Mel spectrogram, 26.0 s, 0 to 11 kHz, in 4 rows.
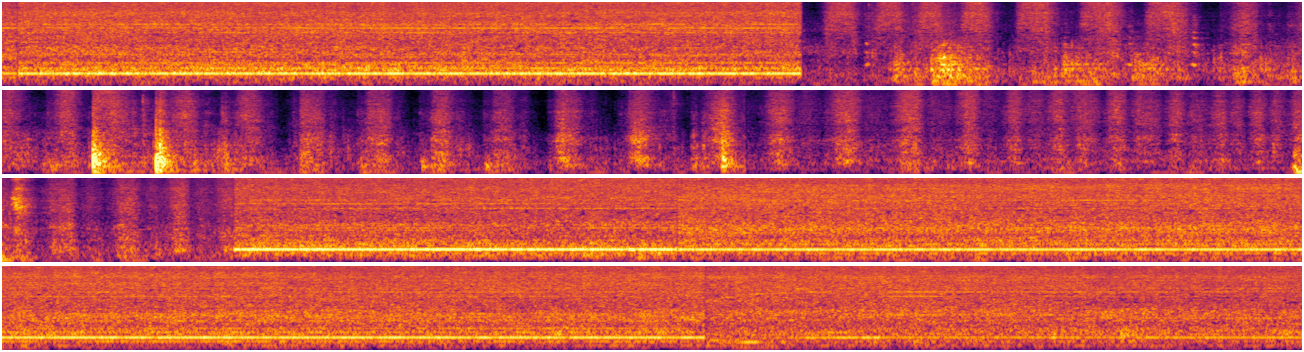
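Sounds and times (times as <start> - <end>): cleaning machine hissing and humming: 0.0 - 4.0, 14.1 - 26.0
rapid scrubbing strokes: 4.0 - 14.2.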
